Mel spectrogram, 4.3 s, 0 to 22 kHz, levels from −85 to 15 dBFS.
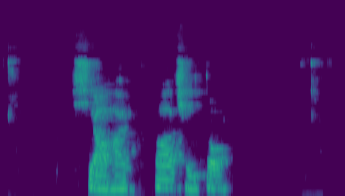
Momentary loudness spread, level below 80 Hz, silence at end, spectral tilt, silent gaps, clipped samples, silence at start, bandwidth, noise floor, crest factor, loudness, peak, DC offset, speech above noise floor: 21 LU; -62 dBFS; 0.4 s; -3.5 dB/octave; 0.28-0.89 s, 1.84-1.90 s, 2.93-3.75 s; under 0.1%; 0.1 s; 9.8 kHz; under -90 dBFS; 22 dB; -27 LUFS; -8 dBFS; under 0.1%; over 64 dB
